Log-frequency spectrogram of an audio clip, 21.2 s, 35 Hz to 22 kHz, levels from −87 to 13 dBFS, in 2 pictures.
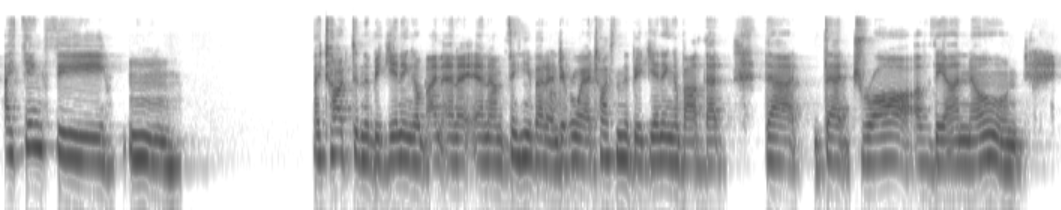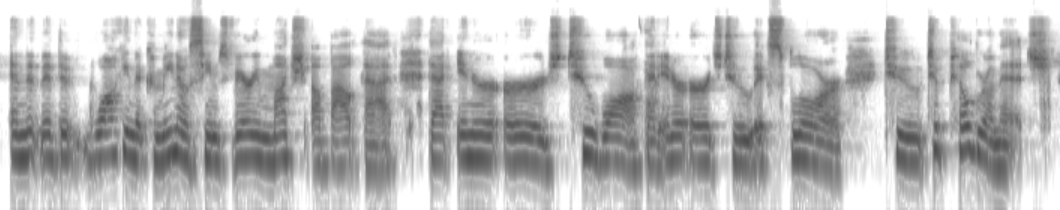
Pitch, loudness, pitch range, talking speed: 165 Hz, -24 LUFS, 155-180 Hz, 170 wpm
